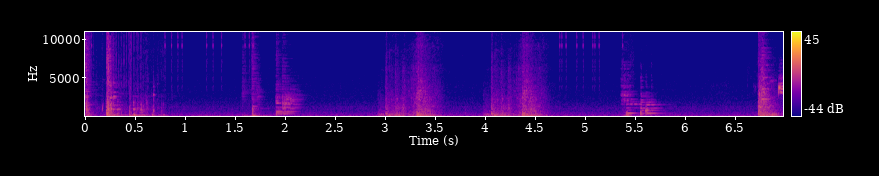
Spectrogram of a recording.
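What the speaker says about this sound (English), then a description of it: "Now we can install the door and our wall frames that will house the shop fronts" Door pieces being fitted into a Rust base under construction, producing several separate thudding, clunking placement sounds spread through a few seconds, fairly close and moderately loud, with no talking.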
